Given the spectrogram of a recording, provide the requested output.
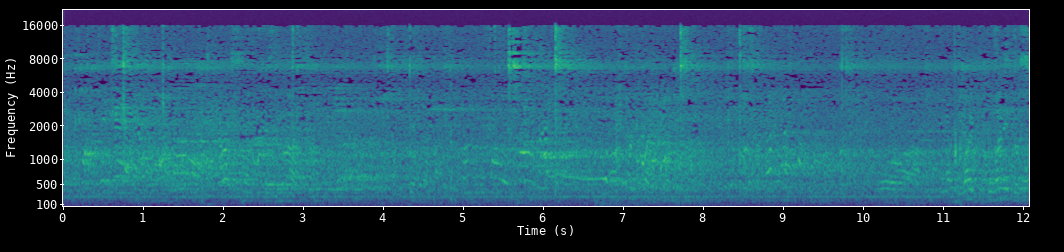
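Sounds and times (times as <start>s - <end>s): players' voices chatting: 0.0s - 12.0s.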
